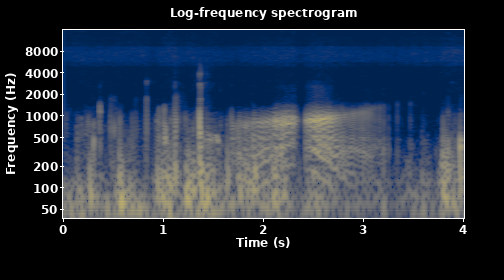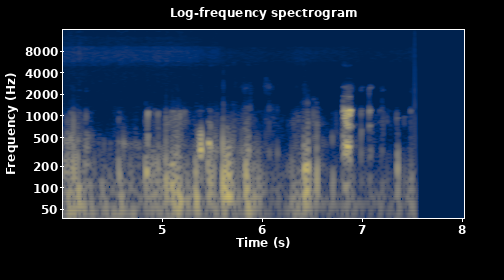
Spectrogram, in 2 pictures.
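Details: Stomach growling: low gurgling, bubbling rumbles with a brief squeaky gurgle midway, continuous for about seven seconds (borborygmi).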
